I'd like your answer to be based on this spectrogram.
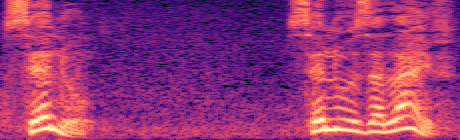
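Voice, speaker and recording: A man's voice: sits high, sing-song, measured pace, very noisy. An actor playing a determined, vengeful warrior and tender father in a video game cutscene. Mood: relieved, fond.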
